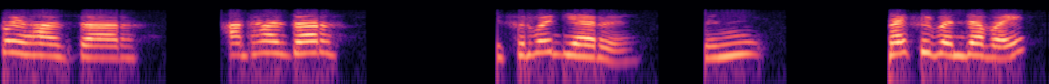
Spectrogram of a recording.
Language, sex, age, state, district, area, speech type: Bodo, female, 45-60, Assam, Udalguri, rural, conversation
